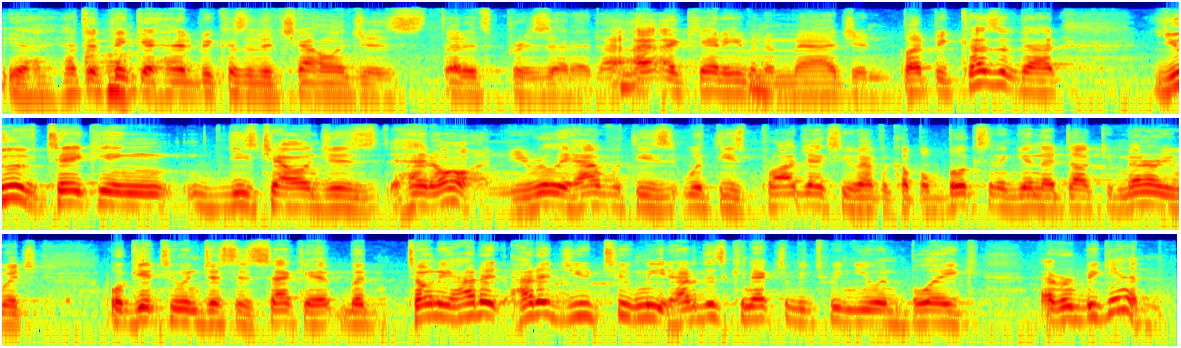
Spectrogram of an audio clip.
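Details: Adult male speaker; Typical adult speech.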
